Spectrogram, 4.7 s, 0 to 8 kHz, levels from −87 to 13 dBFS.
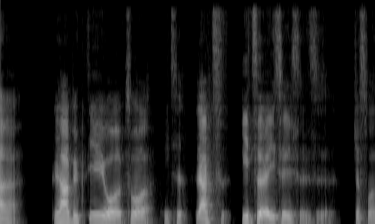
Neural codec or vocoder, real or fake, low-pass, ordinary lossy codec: codec, 16 kHz, 1 kbps, FunCodec, trained on Chinese and English, 50 frames a second; fake; none; none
